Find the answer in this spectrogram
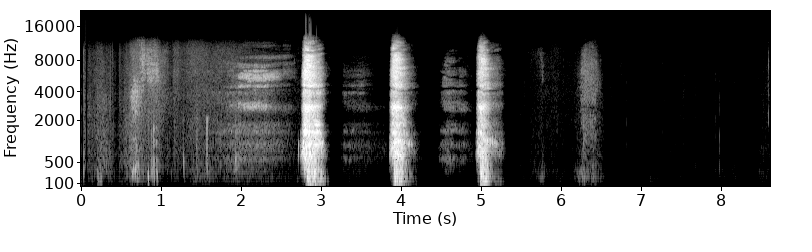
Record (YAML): exhalation_length: 8.6 s
exhalation_amplitude: 31789
exhalation_signal_mean_std_ratio: 0.22
survey_phase: beta (2021-08-13 to 2022-03-07)
age: 65+
gender: Female
wearing_mask: 'No'
symptom_none: true
smoker_status: Ex-smoker
respiratory_condition_asthma: false
respiratory_condition_other: false
recruitment_source: REACT
submission_delay: 2 days
covid_test_result: Negative
covid_test_method: RT-qPCR
influenza_a_test_result: Negative
influenza_b_test_result: Negative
